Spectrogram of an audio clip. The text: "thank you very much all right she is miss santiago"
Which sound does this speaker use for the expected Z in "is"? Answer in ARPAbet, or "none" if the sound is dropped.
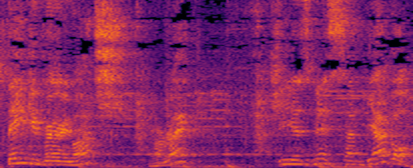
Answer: Z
